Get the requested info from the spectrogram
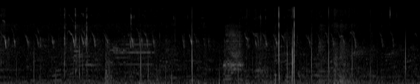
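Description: Birds chirping in quick, repeated short high chirps, with a few sharp clicks about four, five and a half and six seconds in.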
